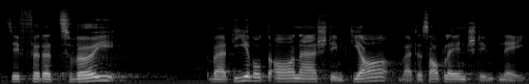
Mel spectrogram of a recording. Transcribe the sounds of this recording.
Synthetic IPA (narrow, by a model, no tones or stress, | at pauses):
sɪfəɾət͡svœʏ | væːɾd̥iəvɔtːɑːnæːʃtɪmtjɑːvæːɾd̥ɑsɑb̥lɛːntʃtɪmtnɛj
